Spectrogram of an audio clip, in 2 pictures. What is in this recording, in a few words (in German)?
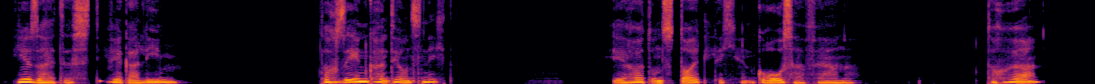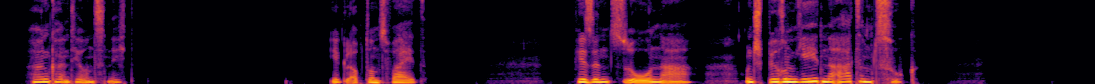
traurig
